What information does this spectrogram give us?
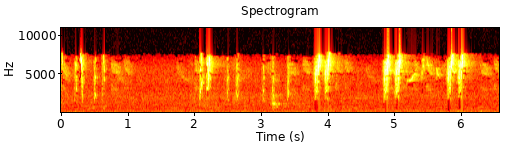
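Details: Sunbird calling, used as a lure: short bursts of two or three sharp, very high chips separated by pauses of about one second.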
